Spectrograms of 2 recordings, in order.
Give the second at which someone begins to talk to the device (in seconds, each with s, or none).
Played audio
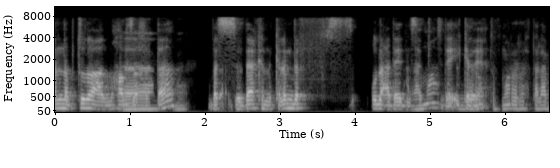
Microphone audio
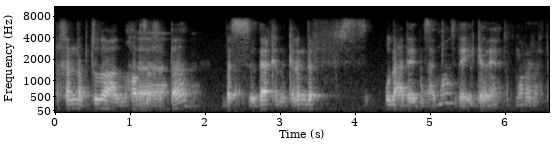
none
